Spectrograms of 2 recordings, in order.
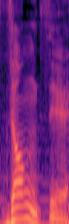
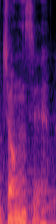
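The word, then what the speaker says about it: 粽子: I think somebody put an H after the Z, and I know ZH is pronounced with a J rather than a Z. But it's Zongzi, not Zhongzi. Sorry, okay.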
